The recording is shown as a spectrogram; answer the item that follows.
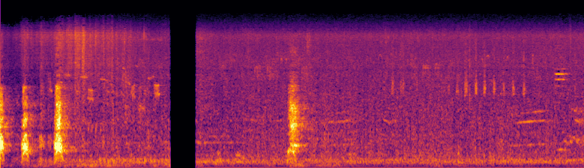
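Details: Village dogs Pao and SokYaa barking loudly while SokYaa is frightened: two sharp barks in quick succession near the start, then a single louder bark about five seconds later, over a quiet background with faint high chirps toward the end.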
